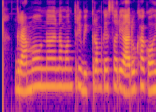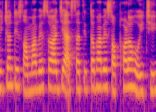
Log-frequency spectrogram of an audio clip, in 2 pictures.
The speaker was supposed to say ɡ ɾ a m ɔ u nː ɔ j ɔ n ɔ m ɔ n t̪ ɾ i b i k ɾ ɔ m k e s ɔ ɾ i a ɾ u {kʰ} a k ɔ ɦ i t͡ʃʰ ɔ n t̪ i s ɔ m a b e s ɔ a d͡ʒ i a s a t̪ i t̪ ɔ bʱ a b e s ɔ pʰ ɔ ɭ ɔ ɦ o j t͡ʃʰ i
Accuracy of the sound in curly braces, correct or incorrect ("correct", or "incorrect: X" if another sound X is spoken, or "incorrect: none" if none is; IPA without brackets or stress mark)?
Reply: correct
